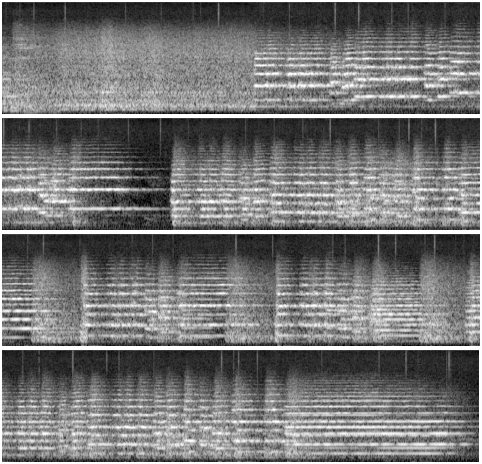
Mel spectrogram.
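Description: Military wind band playing: brass and saxophones in sustained chords, with a brief break about six seconds in before the full band comes back in.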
